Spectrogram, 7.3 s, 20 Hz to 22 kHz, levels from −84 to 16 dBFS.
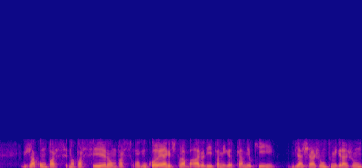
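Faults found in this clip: G.723.1 codec, entire clip: speech muffled and hoarse, consonants smeared. Spectrogram shows a hard ceiling near 3.8 kHz, thin energy below 250 Hz, blurry formants. Heavy damage from 30 ms frames and slow model updates, consistent with a roughly 6 kbit/s stream.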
